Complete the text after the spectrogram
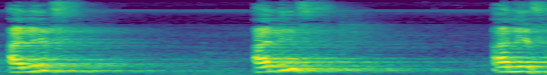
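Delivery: अलिफ evenly, short vowels, small lift; lovingly said alif. Shown as a demonstration. Teacher leading learners' practice, अलिफ said carefully, unstretched. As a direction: say अलिफ carefully without stretching. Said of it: "try करें, कोशिश करें".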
